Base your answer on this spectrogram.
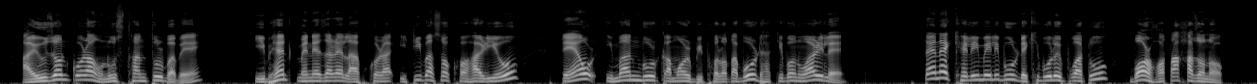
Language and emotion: Assamese, angry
